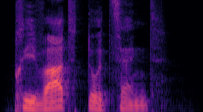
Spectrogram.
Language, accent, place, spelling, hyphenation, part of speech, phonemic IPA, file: German, Germany, Berlin, Privatdozent, Pri‧vat‧do‧zent, noun, /pʁiˈvaːtdoˌt͡sɛnt/, De-Privatdozent.ogg
- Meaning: privatdozent (male or of unspecified gender) (an academic who holds all formal qualifications to become a tenured university professor)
